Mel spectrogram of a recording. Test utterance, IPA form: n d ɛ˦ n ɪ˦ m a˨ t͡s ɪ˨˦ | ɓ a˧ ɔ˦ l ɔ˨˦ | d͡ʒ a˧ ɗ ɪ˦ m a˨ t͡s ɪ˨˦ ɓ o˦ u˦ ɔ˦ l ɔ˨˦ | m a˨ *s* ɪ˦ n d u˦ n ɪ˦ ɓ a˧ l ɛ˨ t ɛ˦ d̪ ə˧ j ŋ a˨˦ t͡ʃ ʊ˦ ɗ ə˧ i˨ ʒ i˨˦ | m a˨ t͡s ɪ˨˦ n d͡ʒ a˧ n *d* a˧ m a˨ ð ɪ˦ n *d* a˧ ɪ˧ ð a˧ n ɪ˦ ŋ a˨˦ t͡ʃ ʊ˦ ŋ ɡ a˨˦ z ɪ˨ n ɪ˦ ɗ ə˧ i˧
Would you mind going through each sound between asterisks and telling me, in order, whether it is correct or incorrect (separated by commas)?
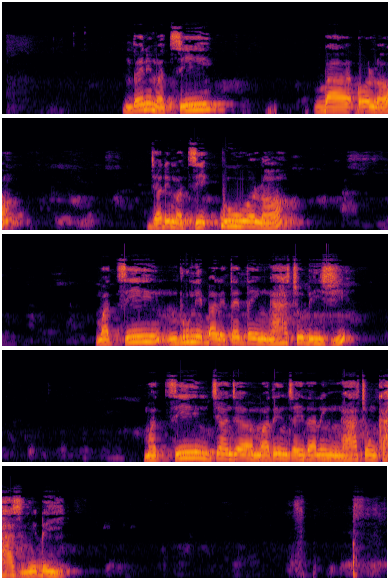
incorrect, incorrect, incorrect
